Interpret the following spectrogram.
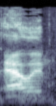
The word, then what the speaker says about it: Alleyne: I want to shout out to Paris Allen. Y'all can look him up on Paris Allen Art on Facebook, and that's Allen spelled like ALLEYNE. Yeah, Paris spelled just like Paris, France, and Allen's ALLEYNE Art.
